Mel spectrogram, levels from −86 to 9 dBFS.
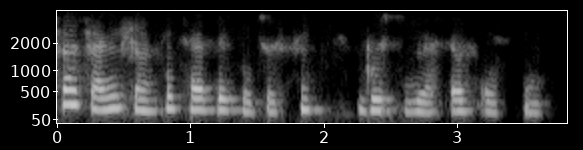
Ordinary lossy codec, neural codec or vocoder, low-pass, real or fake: Opus, 32 kbps; codec, 16 kHz, 2 kbps, FreqCodec, smaller model; 3.6 kHz; fake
